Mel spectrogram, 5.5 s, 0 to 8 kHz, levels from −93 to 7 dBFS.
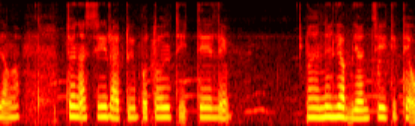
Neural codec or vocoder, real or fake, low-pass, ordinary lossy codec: none; real; 7.2 kHz; none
